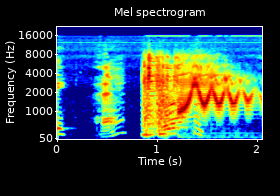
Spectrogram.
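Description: A comic sound effect with a rapidly wobbling pitch starts about a second in and runs on, after a short spoken "eh?".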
